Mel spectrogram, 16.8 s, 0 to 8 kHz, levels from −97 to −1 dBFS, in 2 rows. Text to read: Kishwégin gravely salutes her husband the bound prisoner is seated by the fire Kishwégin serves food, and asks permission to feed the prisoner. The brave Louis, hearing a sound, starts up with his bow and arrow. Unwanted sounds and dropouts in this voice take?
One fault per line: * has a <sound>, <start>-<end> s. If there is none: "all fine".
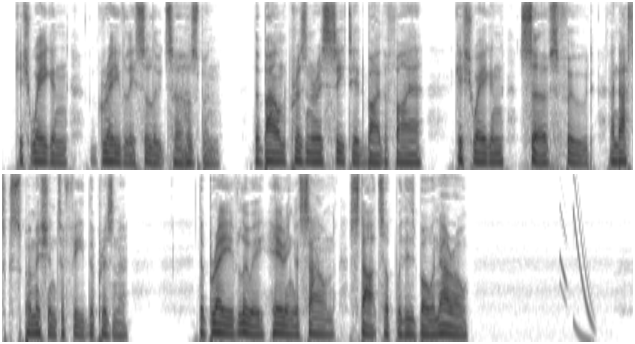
* has a chirp, 15.8-16.3 s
